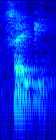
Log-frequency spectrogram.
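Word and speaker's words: psyche: P silent होता है इसमें, साइकी।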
